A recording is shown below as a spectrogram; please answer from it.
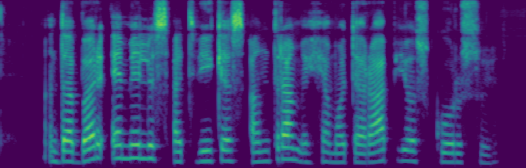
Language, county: Lithuanian, Vilnius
